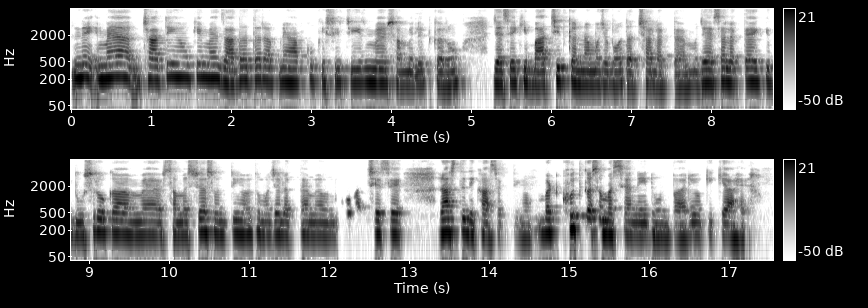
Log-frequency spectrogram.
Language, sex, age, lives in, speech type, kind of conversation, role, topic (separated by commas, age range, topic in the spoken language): Hindi, female, 30-34, India, conversation, advice, user, मैं घर पर आराम करते हुए तनाव कैसे कम कर सकता/सकती हूँ?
